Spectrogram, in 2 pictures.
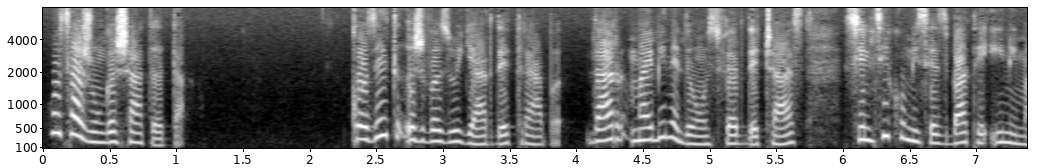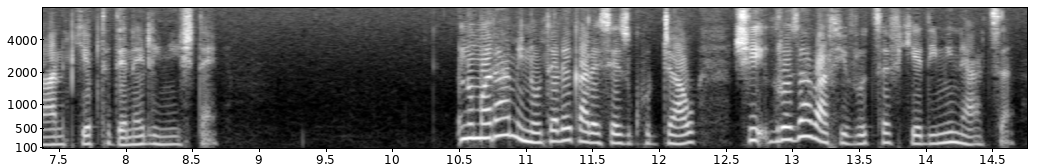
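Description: A woman reading a classic novel aloud as an audiobook, in a calm, measured storytelling manner. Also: mid-range voice, dry recording. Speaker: audiobook reader.

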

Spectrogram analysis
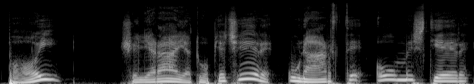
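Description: A man voicing a patient, motherly fairy woman, speaking softly and firmly in an audiobook reading. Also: sing-song, dry recording, clean studio sound. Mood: gentle. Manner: soft lowered voice, measured admonishing tone. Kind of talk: audiobook character voice.

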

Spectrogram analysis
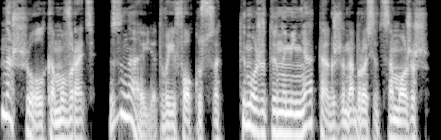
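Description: A man voicing a sharp-tongued young woman who teases and swears freely in a storybook reading. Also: low-pitched, huge pitch swings, normal speed, no room sound, clean studio sound, full character voice. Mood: accusing. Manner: teasing, brash, swears freely. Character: sharp-tongued young red-haired woman, teasing and brash.

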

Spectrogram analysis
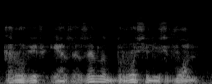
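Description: A man reading an audiobook novel in a calm, steady narration. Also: sits low, a little fast, a little hiss or hum. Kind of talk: scripted narration. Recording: dull lo-fi audiobook recording.

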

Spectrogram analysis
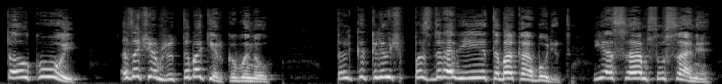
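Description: A man doing a shrill, cocky cab driver. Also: very animated, normal speed. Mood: suspicious, boastful. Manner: shrill, boastful, folksy. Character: suspicious, cocky male peasant cab driver.

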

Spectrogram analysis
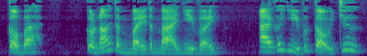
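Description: A woman reading the part of a young wife who is quick to anger and sharp-tongued. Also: mid-range voice, lively intonation, lightly acted. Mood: flustered.

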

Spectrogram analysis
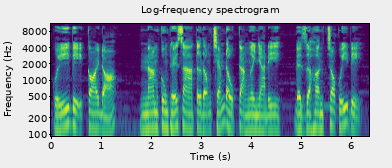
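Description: A scheming young villain who talks his way out of blame, calculating and slow, as a male storyteller reads his lines. Soft music runs underneath. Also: medium pitch, steady tone, close to an everyday voice. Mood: defensive. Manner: calculating, self-justifying.

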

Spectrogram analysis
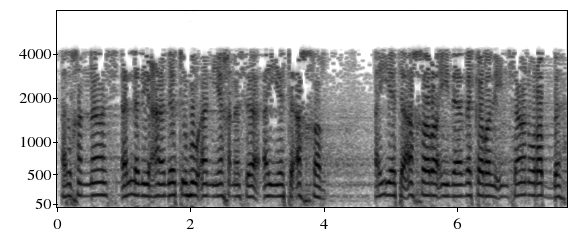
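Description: A high but flat-toned man reading a classical text aloud in steady, even phrases. The recording is thin and phone-like, with a long reverb trailing off in a large hall. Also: moderate pace.

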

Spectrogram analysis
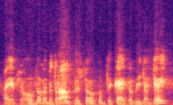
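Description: The tinny, faintly noisy old radio recording captures an actor, lightly acted and matter-of-fact, playing a homely, helpful working man who is plain-spoken and a little hesitant. He has a medium-pitched voice and talks fast.

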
